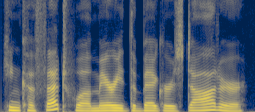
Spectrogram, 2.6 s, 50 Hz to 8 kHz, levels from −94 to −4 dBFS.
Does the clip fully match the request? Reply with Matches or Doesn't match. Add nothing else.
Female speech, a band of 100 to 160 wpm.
Matches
